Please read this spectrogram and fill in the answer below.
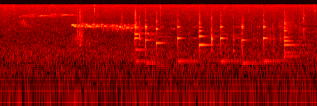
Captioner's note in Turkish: Telefon çalar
